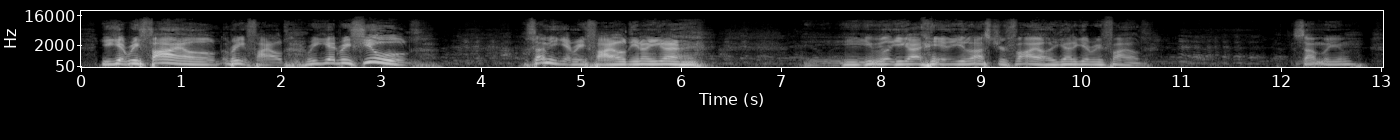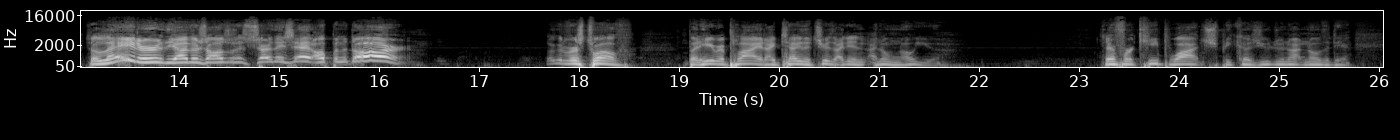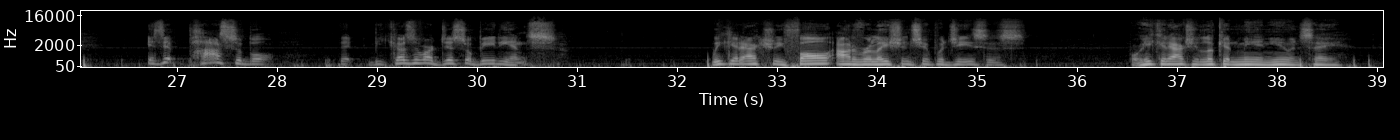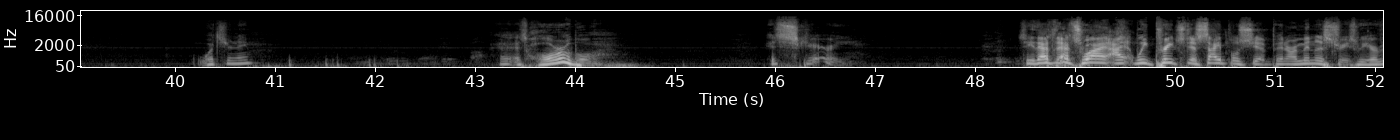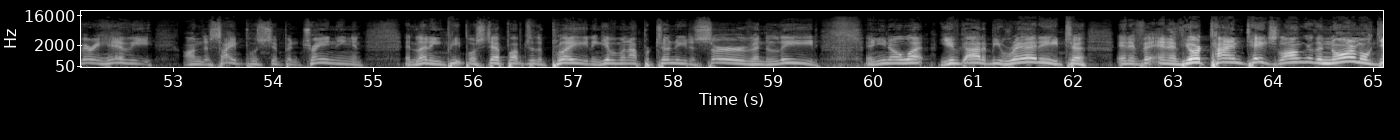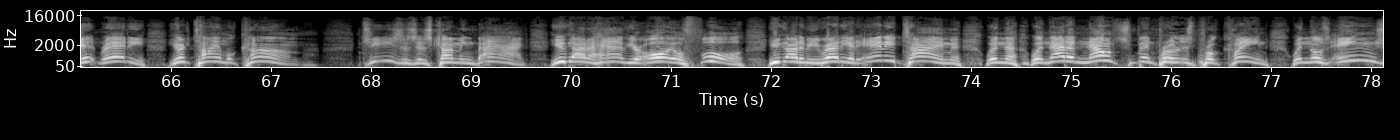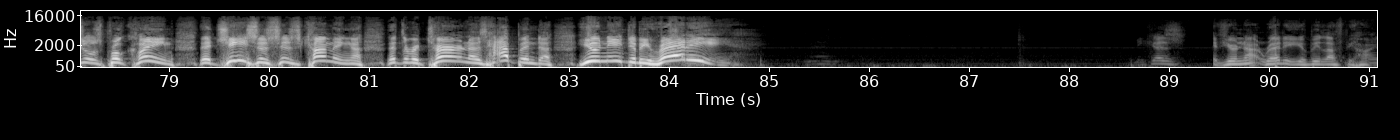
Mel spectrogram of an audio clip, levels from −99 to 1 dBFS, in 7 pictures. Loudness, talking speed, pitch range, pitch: -25 LUFS, 150 wpm, 140-230 Hz, 175 Hz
